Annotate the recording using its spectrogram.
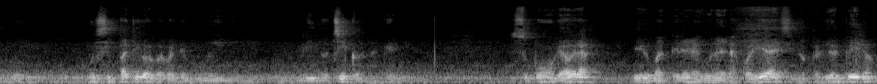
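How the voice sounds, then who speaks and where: A man with a Rioplatense accent, fairly low pitch and fairly even intonation, speaking at a fairly quick pace broken by long, frequent pauses, amid audible room echo and noticeable background noise. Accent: Argentine Rioplatense Spanish. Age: 70s. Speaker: psychologist. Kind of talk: interview testimony. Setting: indoors interview. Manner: halting.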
